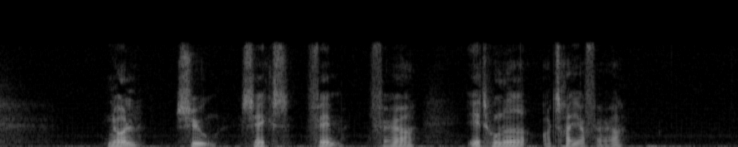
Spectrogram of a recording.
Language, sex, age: Danish, male, 51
